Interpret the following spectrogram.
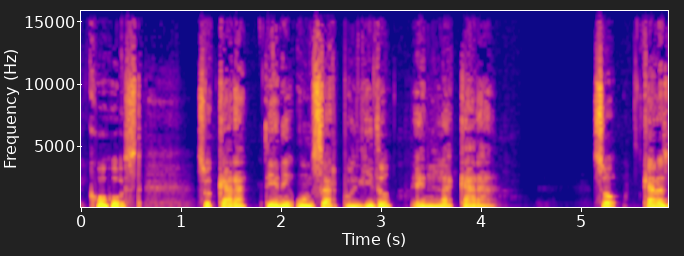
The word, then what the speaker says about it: sarpullido: Un sarpullido, sarpullido, it's got a double L sound at the end there, sarpullido.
